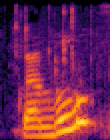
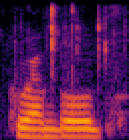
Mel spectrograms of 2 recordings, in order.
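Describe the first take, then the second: First: "Grumbled?" louder, rising sharply at the end; questioning GRUMBLED. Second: Said in the usual way. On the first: Real, not acted. Speaker doubts her own word, "Grumbled?" said as a louder rising question. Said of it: "don't think that's a word".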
